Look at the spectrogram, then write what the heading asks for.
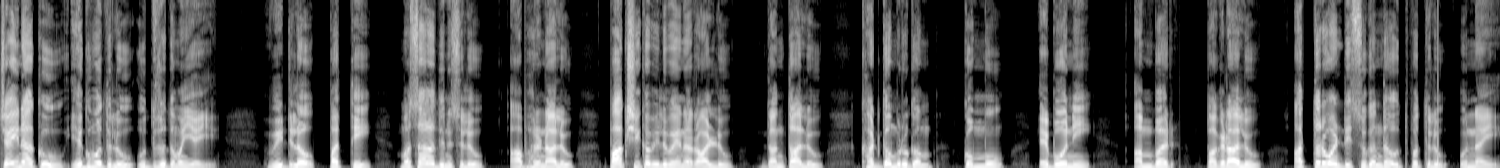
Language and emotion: Telugu, neutral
